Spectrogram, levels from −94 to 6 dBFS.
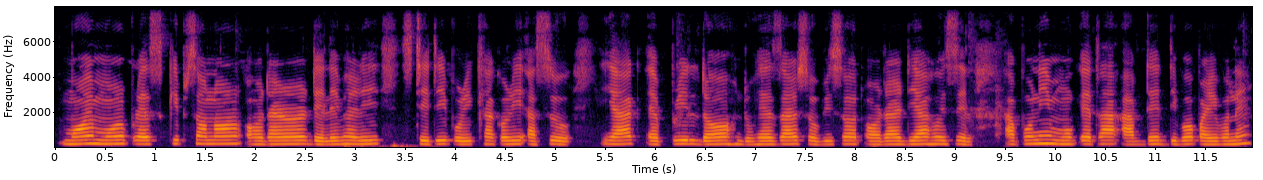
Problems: background sounds at intervals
